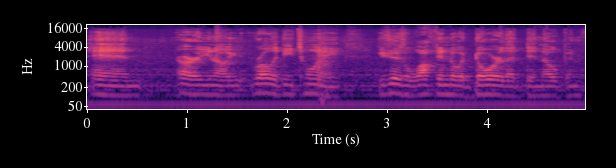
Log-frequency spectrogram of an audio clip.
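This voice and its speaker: A man talking casually to his viewers as a streamer and game master, halting and rambling as he corrects himself. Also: mid-range voice, little pitch movement, background noise.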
